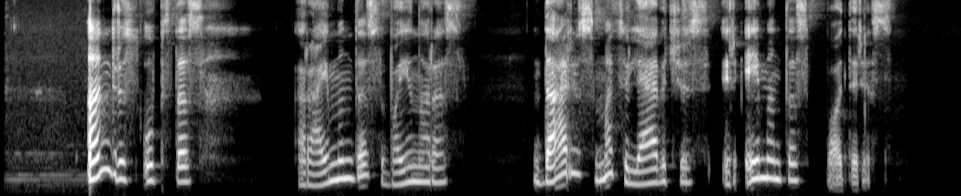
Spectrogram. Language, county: Lithuanian, Alytus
